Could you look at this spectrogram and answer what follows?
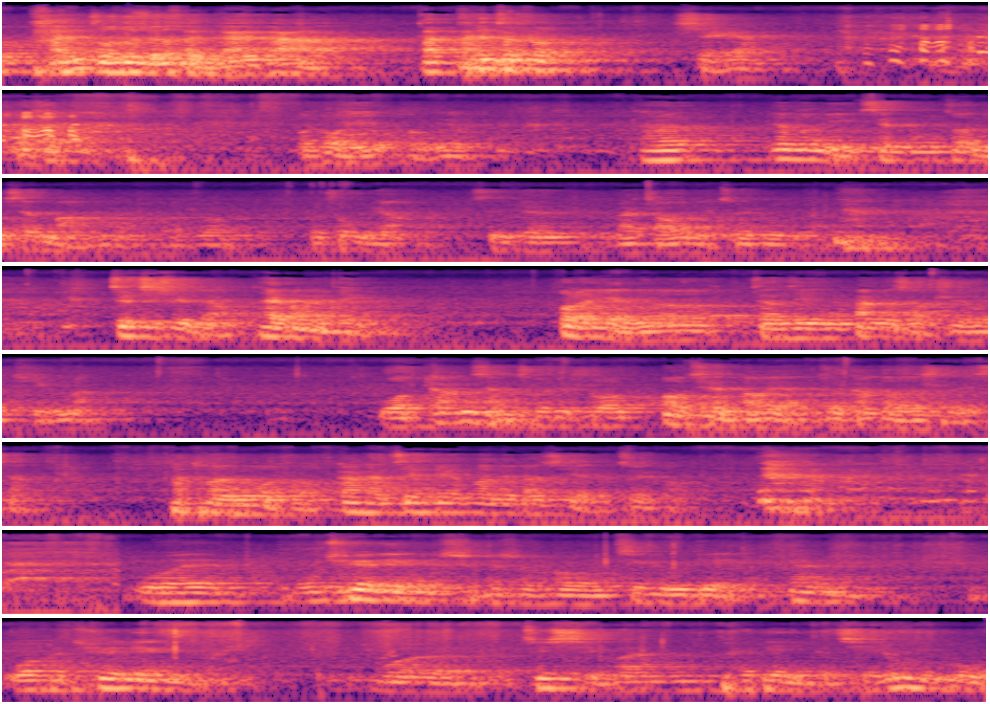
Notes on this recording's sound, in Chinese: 这也是我们作为受邀媒体带回来的现场的声音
